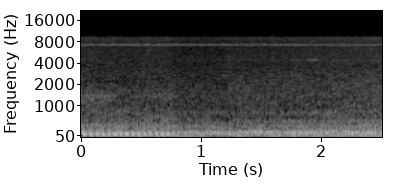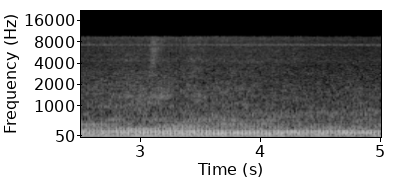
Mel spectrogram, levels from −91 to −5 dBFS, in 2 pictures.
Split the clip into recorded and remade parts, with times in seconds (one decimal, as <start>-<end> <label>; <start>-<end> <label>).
0.0-1.2 recorded; 1.2-4.2 remade; 4.2-5.0 recorded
